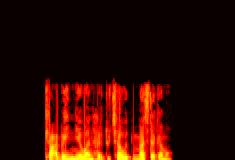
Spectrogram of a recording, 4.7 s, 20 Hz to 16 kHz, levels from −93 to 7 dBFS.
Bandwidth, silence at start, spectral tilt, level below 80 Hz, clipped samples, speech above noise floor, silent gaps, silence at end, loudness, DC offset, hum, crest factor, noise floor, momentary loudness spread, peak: 8 kHz; 0.9 s; -6 dB/octave; -54 dBFS; under 0.1%; over 71 dB; none; 1.3 s; -20 LUFS; under 0.1%; none; 16 dB; under -90 dBFS; 9 LU; -6 dBFS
